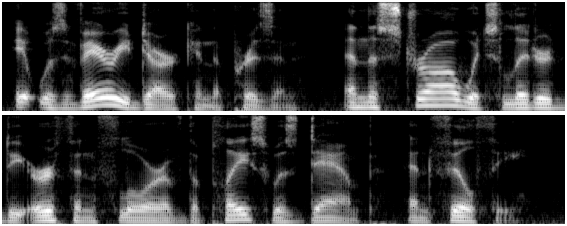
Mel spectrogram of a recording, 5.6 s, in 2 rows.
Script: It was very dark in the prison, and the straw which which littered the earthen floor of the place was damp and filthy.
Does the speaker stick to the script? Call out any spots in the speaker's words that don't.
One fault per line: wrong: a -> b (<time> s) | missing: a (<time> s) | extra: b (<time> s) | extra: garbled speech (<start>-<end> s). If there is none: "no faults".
missing: which (2.5 s)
